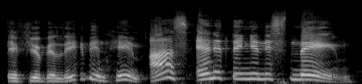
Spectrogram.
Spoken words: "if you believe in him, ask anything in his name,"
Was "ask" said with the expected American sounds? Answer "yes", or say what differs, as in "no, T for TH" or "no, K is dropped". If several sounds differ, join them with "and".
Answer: no, K is dropped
